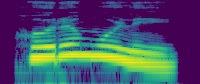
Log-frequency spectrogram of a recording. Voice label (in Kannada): "ಹೊರಮೊಳೆ", kannada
